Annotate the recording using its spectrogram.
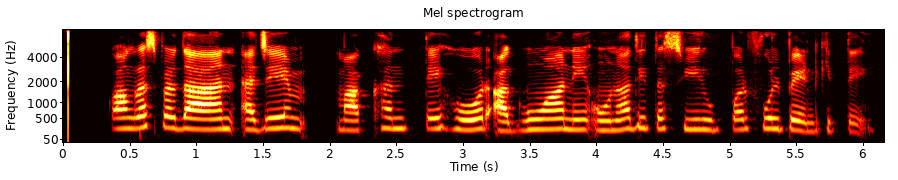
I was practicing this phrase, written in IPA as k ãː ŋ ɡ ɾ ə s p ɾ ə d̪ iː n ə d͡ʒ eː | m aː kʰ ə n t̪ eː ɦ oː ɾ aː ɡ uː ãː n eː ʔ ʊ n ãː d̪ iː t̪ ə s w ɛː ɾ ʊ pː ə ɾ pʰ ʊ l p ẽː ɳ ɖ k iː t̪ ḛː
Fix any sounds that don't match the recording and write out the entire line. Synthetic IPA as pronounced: k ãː ŋ ɡ ɾ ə s p ɾ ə d̪ aː n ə d͡ʒ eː | m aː kʰ ə n t̪ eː ɦ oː ɾ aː ɡ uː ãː n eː ʔ ʊ n ãː d̪ iː t̪ ə s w iː ɾ ʊ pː ə ɾ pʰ ʊ l p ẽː ɳ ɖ k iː t̪ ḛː

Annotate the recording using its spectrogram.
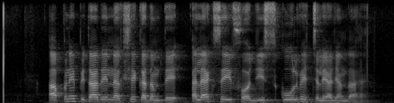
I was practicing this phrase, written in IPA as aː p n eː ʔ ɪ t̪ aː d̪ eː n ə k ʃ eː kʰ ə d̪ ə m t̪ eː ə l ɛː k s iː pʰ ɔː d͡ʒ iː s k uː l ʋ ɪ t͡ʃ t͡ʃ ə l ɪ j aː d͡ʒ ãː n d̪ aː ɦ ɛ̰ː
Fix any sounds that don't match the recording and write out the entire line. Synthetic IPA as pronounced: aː p n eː p ɪ t̪ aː d̪ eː n ə k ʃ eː k ə d̪ ə m t̪ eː ə l ɛː k s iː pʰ ɔː d͡ʒ iː s k uː l ʋ ɪ t͡ʃ t͡ʃ ə l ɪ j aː d͡ʒ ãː n d̪ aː ɦ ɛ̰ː

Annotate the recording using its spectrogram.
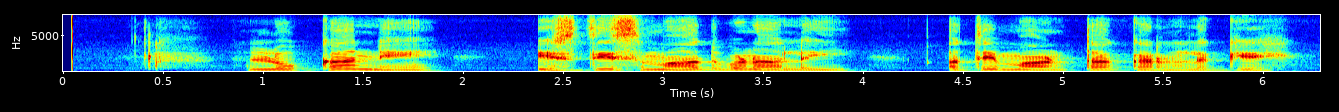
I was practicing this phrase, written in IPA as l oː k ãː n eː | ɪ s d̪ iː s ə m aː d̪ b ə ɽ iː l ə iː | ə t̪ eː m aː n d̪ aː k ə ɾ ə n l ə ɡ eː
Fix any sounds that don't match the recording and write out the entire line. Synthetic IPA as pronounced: l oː k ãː n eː | ɪ s d̪ iː s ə m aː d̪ b ə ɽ aː l ə iː | ə t̪ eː m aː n t̪ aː k ə ɾ ə n l ə ɡ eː

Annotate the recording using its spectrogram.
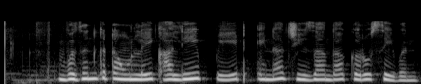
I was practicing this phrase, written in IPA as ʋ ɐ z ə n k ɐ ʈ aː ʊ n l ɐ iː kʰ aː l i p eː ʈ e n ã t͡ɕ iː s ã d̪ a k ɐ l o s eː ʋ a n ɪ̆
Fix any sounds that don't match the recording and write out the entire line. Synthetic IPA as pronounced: ʋ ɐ z ə n k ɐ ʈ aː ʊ n l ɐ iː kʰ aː l i p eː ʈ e n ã t͡ɕ iː z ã d̪ a k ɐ ɾ o s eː ʋ ə n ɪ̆

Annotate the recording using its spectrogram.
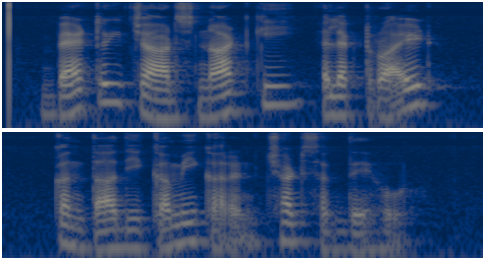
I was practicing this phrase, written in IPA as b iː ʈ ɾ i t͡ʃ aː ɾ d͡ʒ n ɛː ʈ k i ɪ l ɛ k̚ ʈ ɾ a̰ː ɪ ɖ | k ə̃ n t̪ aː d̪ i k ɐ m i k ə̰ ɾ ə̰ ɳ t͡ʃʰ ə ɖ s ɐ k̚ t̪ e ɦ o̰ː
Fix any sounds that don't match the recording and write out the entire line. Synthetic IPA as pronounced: b ɛː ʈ ɾ i t͡ʃ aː ɾ d͡ʒ n aː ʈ k i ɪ l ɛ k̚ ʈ ɾ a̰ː ɪ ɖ | k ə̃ n t̪ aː d̪ i k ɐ m i k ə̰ ɾ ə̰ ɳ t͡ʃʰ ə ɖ s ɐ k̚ d̪ e ɦ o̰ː

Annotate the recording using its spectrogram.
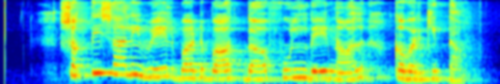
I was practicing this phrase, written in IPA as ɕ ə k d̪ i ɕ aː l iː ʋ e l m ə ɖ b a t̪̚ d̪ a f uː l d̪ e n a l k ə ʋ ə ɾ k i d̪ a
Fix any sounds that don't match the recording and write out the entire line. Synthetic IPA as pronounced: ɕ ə k t̪ i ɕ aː l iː ʋ e l b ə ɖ b a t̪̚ d̪ a f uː l d̪ e n a l k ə ʋ ə ɾ k i t̪ a

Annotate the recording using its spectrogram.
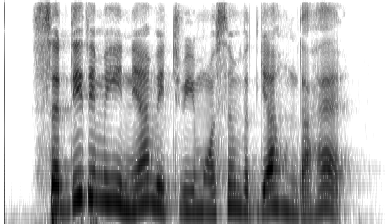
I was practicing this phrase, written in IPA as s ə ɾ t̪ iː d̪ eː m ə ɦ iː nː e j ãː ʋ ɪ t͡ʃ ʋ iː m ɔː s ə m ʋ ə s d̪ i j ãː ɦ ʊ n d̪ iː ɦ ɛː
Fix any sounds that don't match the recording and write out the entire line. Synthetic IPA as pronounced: s ə ɾ d̪ iː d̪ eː m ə ɦ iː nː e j ãː ʋ ɪ t͡ʃ ʋ iː m ɔː s ə m ʋ ə d̪ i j aː ɦ ʊ n d̪ aː ɦ ɛː

